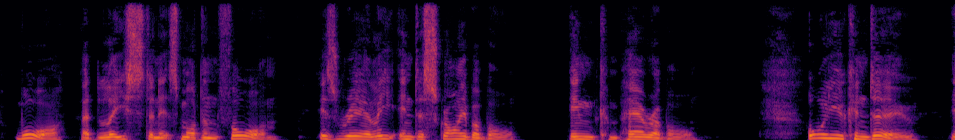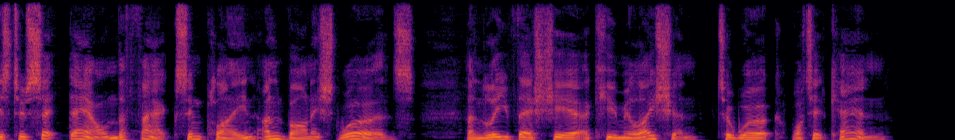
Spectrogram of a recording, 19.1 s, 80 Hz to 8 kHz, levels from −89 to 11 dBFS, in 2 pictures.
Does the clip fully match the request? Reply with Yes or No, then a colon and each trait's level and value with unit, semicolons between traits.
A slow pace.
Yes: slow, 115 wpm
